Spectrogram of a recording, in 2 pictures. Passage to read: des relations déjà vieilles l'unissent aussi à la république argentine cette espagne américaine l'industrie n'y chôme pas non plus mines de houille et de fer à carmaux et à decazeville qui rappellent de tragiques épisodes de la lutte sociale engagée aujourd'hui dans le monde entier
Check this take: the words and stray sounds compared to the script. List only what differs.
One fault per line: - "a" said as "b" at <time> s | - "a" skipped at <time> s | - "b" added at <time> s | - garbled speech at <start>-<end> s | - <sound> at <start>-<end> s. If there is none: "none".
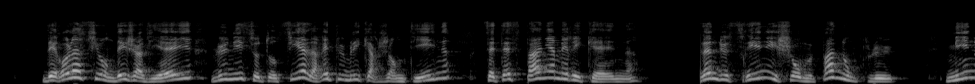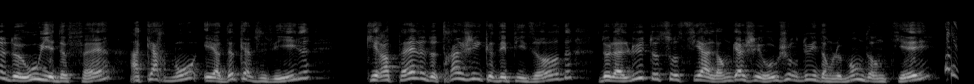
- chirp at 19.2-19.3 s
